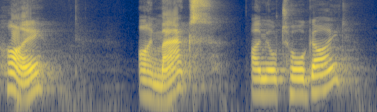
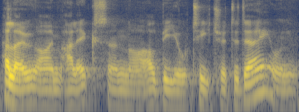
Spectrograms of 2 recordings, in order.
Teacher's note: relatively new pattern in English intonation which is called up talk it's using your voice going upward if you like while saying a statement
